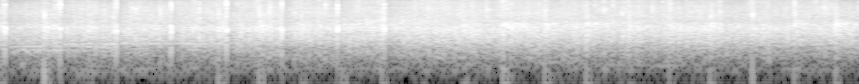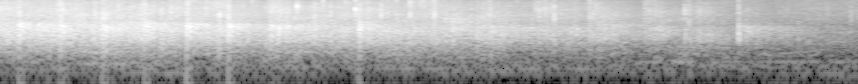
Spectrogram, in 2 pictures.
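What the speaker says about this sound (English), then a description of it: "So let's give them one more round of applause." Applause from an audience at a party convention business session, honoring the young Republicans; dense sustained clapping that stays loud, then thins and tapers off near the end.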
